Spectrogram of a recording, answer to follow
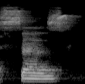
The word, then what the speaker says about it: Sez: let's play with a tangle called Says, or it might be pronounced Sees, but I think it Says, S-E-Z.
